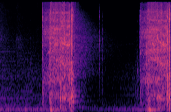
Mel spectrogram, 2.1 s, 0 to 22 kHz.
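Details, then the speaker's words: Cheap 1-star Amazon nail gun firing nails, mic held close to the mechanism: two long harsh buzzing strokes, each ending in a hard snap, with strong kickback; loud harsh firing click, far worse than a $107 comparison nailer. "it like shoots back it's worse than like actually hammering it by hand that click there is like compounded by like fivefold"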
